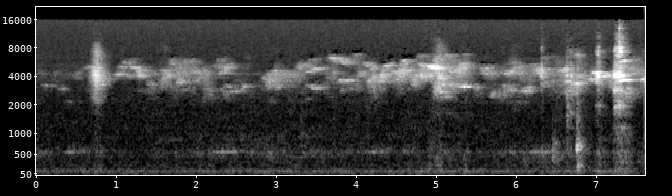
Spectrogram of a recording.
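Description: Small birds chirping faintly and continuously over a low room hum. A couple of light metal spoon clinks come near the end.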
